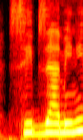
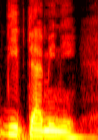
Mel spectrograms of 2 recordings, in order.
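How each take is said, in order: First: The words begin with 's' and 'z' sounds. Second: Both words begin with a 'd' sound. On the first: An older sibling is correcting it. The speaker calls it right. "سیب زمینی درسته" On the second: A small child is saying it. The speaker calls it wrong. "نه دیب دمینی"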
